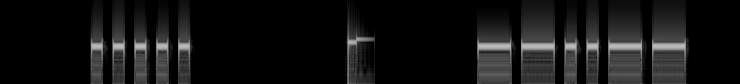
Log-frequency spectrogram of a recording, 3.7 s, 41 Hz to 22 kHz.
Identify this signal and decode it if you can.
Morse code, heard as a keyed tone, about 22 wpm, 700 Hz. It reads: 5 ,
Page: This rapid-fire timing is geared to push your ICR (Instant Character Recognition) skills.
